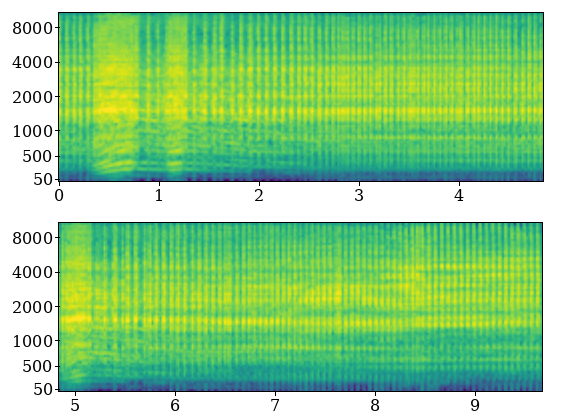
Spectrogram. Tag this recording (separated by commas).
Rattle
